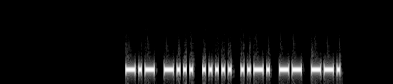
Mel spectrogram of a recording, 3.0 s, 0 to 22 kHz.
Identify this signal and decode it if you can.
Morse code, heard as a keyed tone, about 46 wpm, 690 Hz. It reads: KB5FMG
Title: USA Call Signs - 6 Characters - 3x Character Spacing - 50wpm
